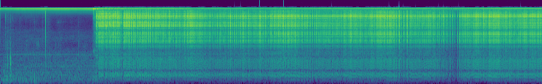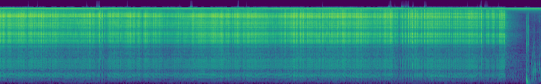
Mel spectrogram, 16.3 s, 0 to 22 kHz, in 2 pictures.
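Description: MIG welding arc crackling steadily while running a bead with CO2 shielding gas at 5 litres per minute and the amperage turned up. It strikes about a second and a half in and stops abruptly just before the end.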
